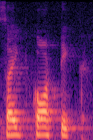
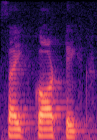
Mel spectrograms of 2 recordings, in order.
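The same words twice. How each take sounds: No difference in how they are said.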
